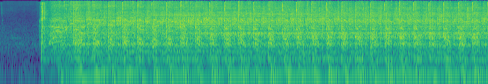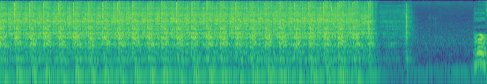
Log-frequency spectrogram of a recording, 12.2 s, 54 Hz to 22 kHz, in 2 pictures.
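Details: 1986 Porsche 944 Turbo engine, out of the car, brought in for low oil pressure, run after the starter ground was fixed with heavier wire: catches at once, holds a steady even idle ten seconds, shuts off cleanly; oil pressure now good.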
